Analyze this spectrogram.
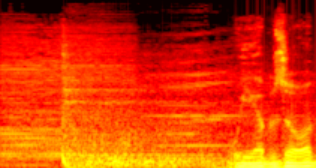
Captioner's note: cinematic hit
